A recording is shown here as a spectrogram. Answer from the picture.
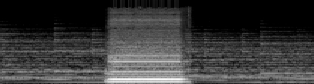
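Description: Microwave oven giving a very loud buzzing hum for about a second, starting about a second and a half in, over a fainter steady hum. The loud hum, in a microwave that does not heat, is the sign of a defective magnetron.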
